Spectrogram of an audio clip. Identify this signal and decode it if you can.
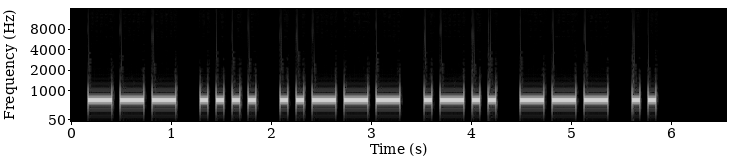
Morse code, heard as a keyed tone, about 15 wpm, 700 Hz. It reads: OH2LOI
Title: DXCC-100 Call Signs - 6 Characters - Repeated 3x - 15wpm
